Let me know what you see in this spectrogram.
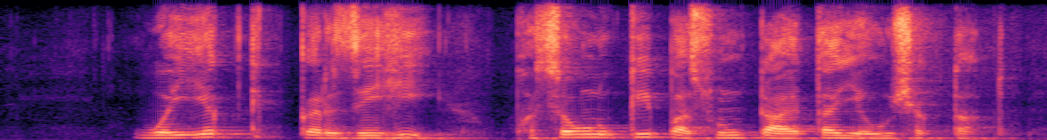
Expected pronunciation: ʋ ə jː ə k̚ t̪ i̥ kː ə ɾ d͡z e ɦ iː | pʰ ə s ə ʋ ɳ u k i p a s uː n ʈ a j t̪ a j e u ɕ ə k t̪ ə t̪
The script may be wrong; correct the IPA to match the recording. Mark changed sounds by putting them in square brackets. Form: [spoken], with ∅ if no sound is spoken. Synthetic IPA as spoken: ʋ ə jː ə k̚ t̪ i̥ kː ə ɾ d͡z e ɦ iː | pʰ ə s ə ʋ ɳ u k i p a s uː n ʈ a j t̪ a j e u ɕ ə k t̪ [a] t̪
